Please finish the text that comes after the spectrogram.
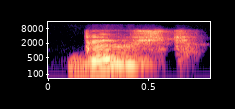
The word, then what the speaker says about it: ghost: silent and then finally there's the letter h ghost ghost honest honest our our mechanic mechanic rhythm rhythm scheme scheme school school what what when when where where weather weather wire wire white white and why why okay so there's the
